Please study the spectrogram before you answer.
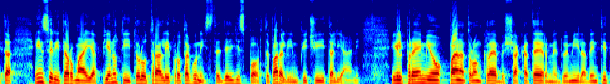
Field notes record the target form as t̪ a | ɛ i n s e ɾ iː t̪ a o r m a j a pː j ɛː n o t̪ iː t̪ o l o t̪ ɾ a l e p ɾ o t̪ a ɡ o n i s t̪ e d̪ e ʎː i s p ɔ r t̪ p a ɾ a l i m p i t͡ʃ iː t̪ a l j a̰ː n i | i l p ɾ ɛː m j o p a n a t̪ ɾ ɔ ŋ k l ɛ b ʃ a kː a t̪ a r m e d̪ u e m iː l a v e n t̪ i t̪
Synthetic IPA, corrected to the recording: t̪ a | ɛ i n s e ɾ iː t̪ a o r m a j a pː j ɛː n o t̪ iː t̪ o l o t̪ ɾ a l e p ɾ o t̪ a ɡ o n i s t̪ e d̪ e ʎː i s p ɔ r t̪ p a ɾ a l i m p i t͡ʃ iː t̪ a l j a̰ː n i | i l p ɾ ɛː m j o p a n a t̪ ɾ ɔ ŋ k l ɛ b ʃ a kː a t̪ ɛ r m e d̪ u e m iː l a v e n t̪ i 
